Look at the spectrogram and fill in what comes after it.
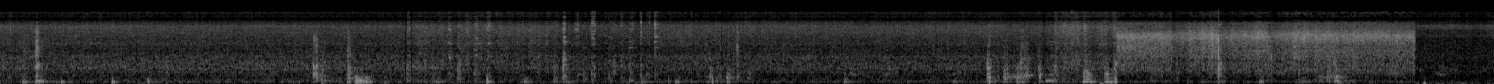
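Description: Vegetable curry sizzling in an aluminium kadai, with the scattered clinks and scrapes of a spoon stirring it against the pan. About eleven seconds in the sizzling hiss grows louder, then cuts off suddenly near the end.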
